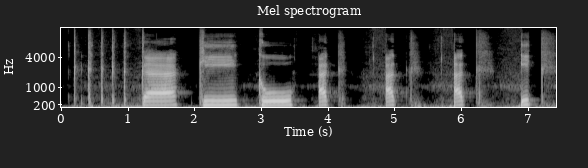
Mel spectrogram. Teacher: Kerasa nggak ada bunyi angin sedikit, dia percikan, bukan berlebihan juga, bukan yang ka, ki, ku, ak, nggak gitu juga. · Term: hams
